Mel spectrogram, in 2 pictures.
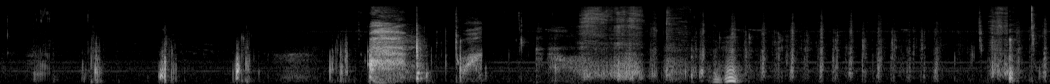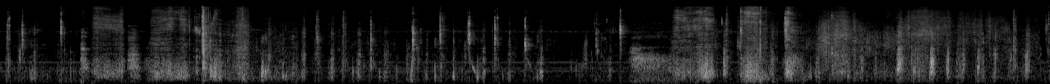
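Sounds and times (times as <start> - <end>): chewing and biting food: 6.1 - 21.0.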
